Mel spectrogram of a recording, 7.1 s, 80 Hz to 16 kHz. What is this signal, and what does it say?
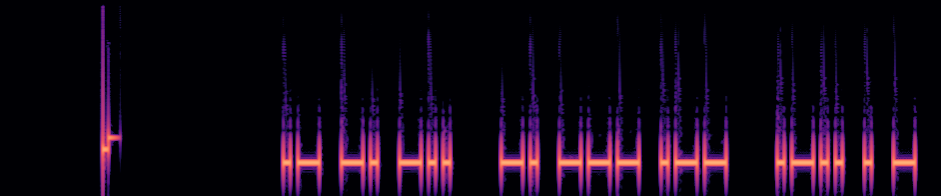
Morse code, heard as a keyed tone, about 22 wpm, 700 Hz. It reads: AND NOW LET
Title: Sentences from Top 1000 Words - Review Part 2 - 22wpm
